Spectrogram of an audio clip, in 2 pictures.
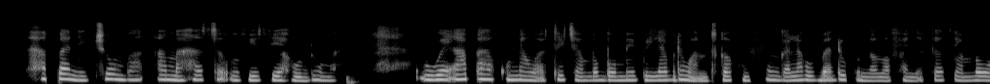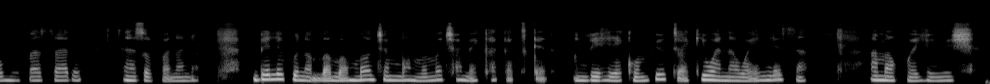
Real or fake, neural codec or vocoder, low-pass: fake; codec, 24 kHz, 1.2 kbps, DualCodec; 7.2 kHz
